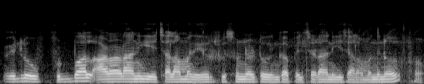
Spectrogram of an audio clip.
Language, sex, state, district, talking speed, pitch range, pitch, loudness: Telugu, male, Andhra Pradesh, Annamaya, 140 wpm, 115-130 Hz, 120 Hz, -16 LUFS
